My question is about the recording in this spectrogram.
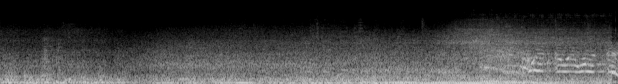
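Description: Ambient noise of a London Underground station escalator ride: a steady rumble that grows deeper and louder about two seconds in, with voices near the end.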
